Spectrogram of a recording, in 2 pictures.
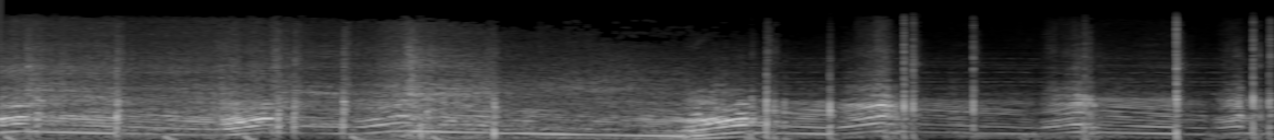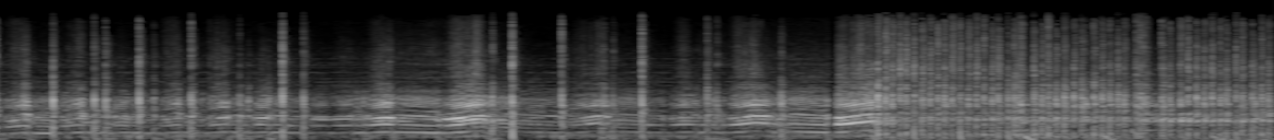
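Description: Ford Focus RS's turbocharged four-cylinder engine revved over and over in quick blips, the pitch climbing and dropping each time. From about six seconds in, a rapid string of sharp exhaust pops and crackles rides on the revs, and near the end the engine is held higher with a fast crackle.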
